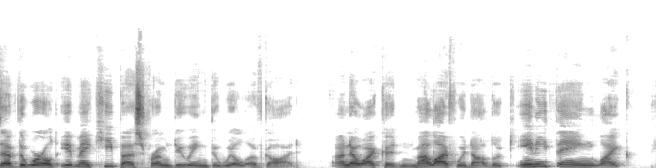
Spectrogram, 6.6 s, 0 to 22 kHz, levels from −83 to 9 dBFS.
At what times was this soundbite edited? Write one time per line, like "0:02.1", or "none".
0:03.2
